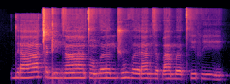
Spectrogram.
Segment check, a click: present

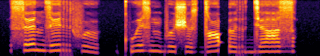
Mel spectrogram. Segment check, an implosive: absent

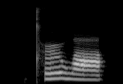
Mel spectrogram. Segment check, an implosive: absent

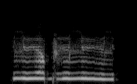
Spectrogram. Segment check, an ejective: absent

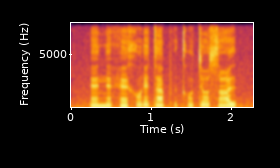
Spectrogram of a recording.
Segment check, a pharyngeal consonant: absent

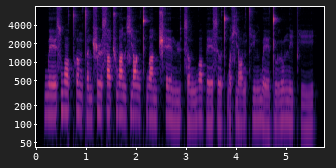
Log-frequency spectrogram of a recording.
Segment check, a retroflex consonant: present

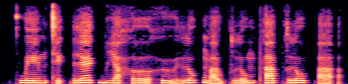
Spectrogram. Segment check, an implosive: absent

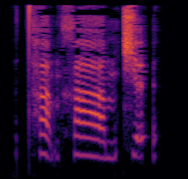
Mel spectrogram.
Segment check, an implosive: absent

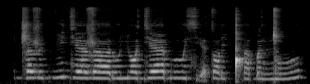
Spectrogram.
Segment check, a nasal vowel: absent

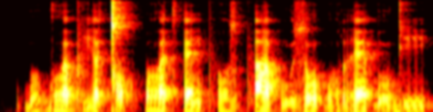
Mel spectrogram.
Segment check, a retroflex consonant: absent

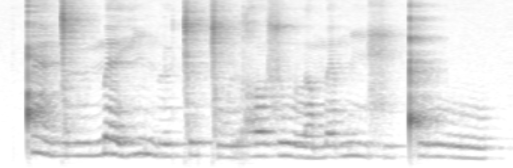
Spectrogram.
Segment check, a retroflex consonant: absent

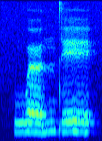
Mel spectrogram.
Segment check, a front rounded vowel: present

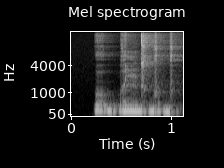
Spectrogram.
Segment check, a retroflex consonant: absent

